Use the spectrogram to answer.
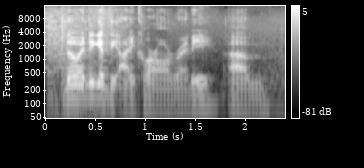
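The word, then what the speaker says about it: ichor: a magical eye core i think it's pronounced i core i'm actually not sure oh that's pronounced like he literally tells me that's probably why i know how to pronounce this because he told me choose your i-core wisely and you get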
